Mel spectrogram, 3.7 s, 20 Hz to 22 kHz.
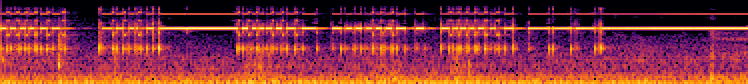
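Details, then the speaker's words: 1980 Atari Missile Command arcade PCB, logic probe on a trackball input line after removing a chip: high chirping tone breaks into quick bursts as the trackball moves, showing activity; the removed chip had been holding the line low and needs replacing. "see like I got activity so what was going on was this chip was just holding it low"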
